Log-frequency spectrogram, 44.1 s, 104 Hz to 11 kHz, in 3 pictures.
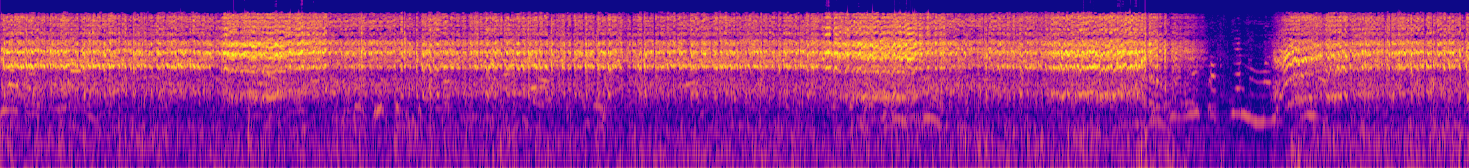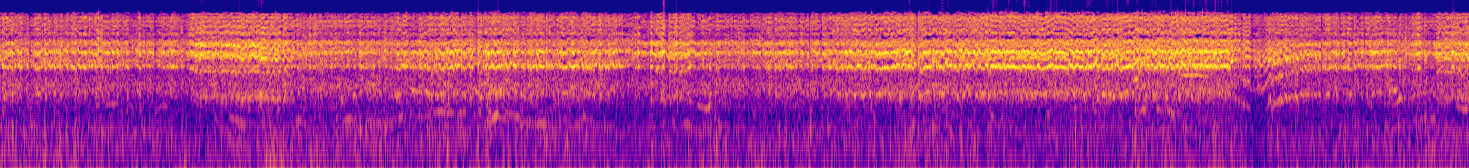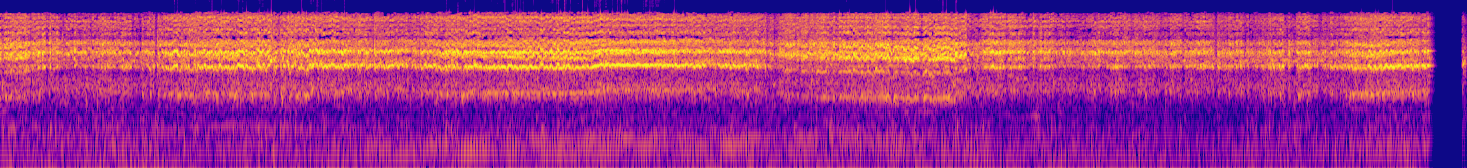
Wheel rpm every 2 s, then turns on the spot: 230, 230, 240, 240, 220, 190, 100, 230, 230, 220, 220, 230, 210, 180, 220, 220, 220, 220, 230, 220, 230, 230.
none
